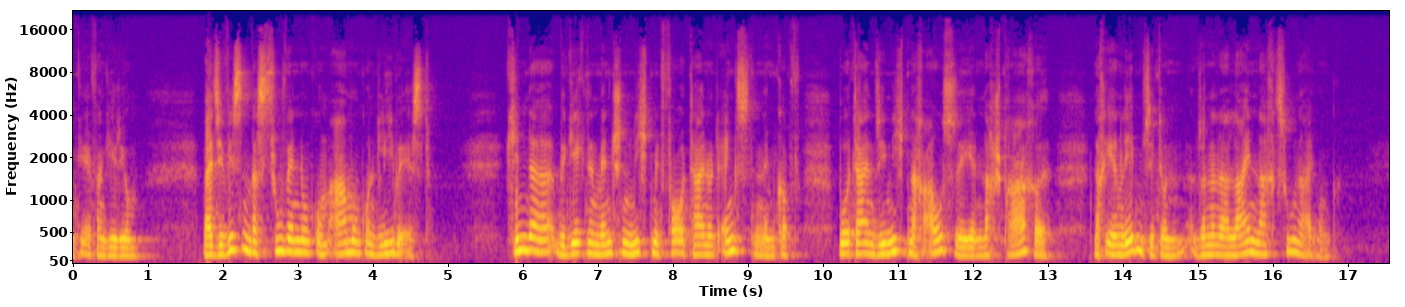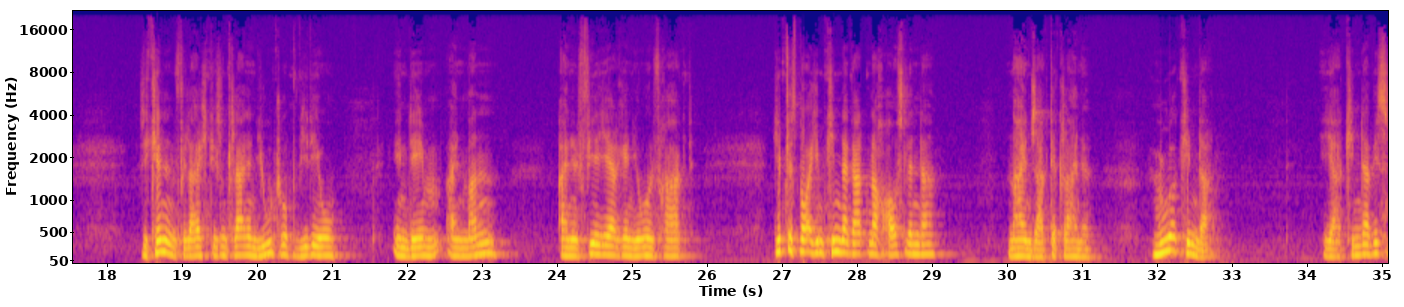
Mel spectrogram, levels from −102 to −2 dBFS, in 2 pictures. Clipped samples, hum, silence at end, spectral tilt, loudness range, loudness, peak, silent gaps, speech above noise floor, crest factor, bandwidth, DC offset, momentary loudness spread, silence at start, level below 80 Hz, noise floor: under 0.1%; none; 0 s; -6.5 dB/octave; 4 LU; -14 LUFS; 0 dBFS; none; 39 dB; 14 dB; 15 kHz; under 0.1%; 10 LU; 0 s; -54 dBFS; -53 dBFS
